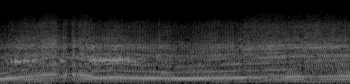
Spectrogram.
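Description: A twin-turbo Mustang drag car with about 2,016 horsepower and rear-wheel drive in Forza Horizon 3 drones loudly and steadily, its engine pitch dipping and then holding a sustained high rev, with no talk over it.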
